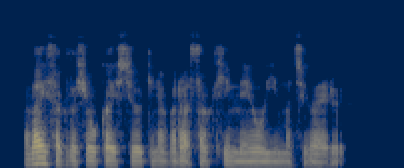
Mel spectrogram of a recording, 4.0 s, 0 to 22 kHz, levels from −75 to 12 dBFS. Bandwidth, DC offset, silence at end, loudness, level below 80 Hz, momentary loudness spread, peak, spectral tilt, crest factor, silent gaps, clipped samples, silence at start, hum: 10 kHz; under 0.1%; 0.6 s; -26 LUFS; -56 dBFS; 9 LU; -4 dBFS; -5 dB/octave; 22 dB; none; under 0.1%; 0.25 s; none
